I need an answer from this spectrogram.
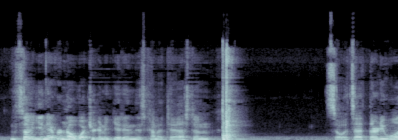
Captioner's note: pops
